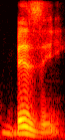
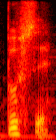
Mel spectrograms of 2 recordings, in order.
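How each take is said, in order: First: It is said with its usual pronunciation. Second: It is said like the plural of bus.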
